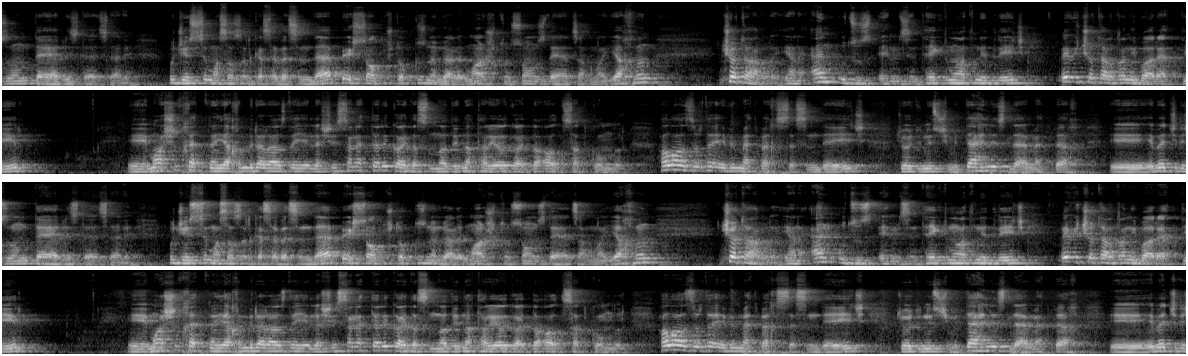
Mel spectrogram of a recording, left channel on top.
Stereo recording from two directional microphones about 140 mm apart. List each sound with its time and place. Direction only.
0.0 s a man's voice: 40° left (ahead or behind)
7.4 s a man's voice: 40° left (ahead or behind)
13.1 s a man's voice: 45° left (ahead or behind)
